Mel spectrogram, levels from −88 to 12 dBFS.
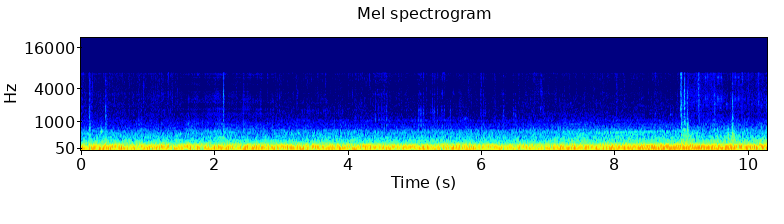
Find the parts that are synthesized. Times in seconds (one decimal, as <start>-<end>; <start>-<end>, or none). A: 1.5-2.9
